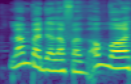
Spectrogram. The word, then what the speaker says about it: Allah: lebih 2 harokat Allah dibunyikan secara tafkhim sebab huruf sebelumnya berbaris fathah maka dibacanya tebal pangkal lidah angkat Alif lamnya namanya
